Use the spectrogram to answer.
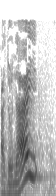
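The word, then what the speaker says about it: אֲדֹנָי: Ensuite, vous reconnaissez le tétragramme, qu'on prononce Adonai, et il est précédé de la préposition lamed.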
